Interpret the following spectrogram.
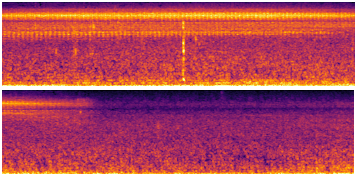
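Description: Faint, steady high-pitched insect trill in woodland, cutting off suddenly about two-thirds of the way through, over a low rumble.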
